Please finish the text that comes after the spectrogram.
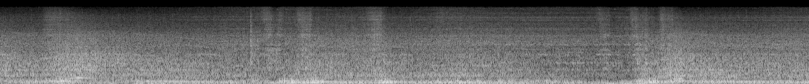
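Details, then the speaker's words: Classic Buick V8 on a Route 66 trip, after roadside distributor trouble, runs unevenly with a lumpy, wavering low rumble and brief revs; huge vacuum leak because the PCV was left unplugged. "I'm like, why won't it run right? Huge vacuum leak. Completely forgot to plug in the PCV."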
